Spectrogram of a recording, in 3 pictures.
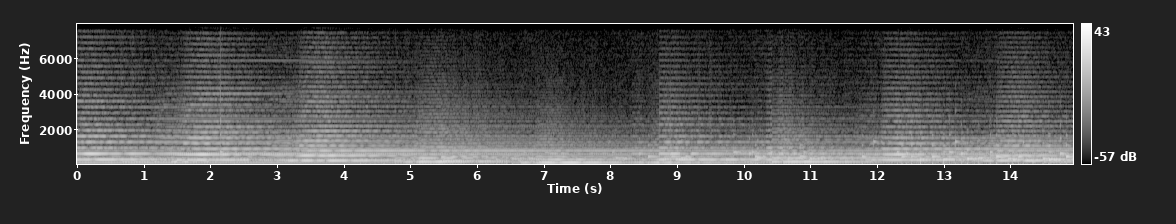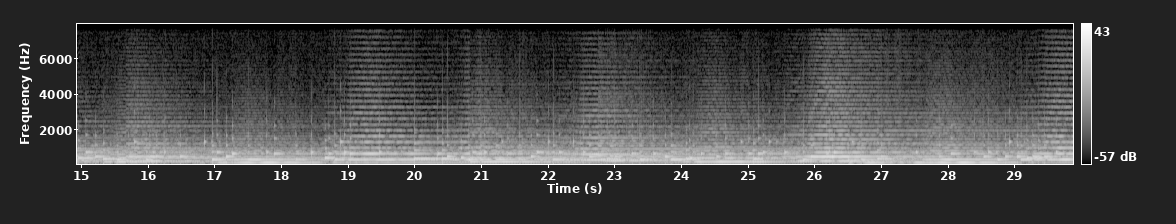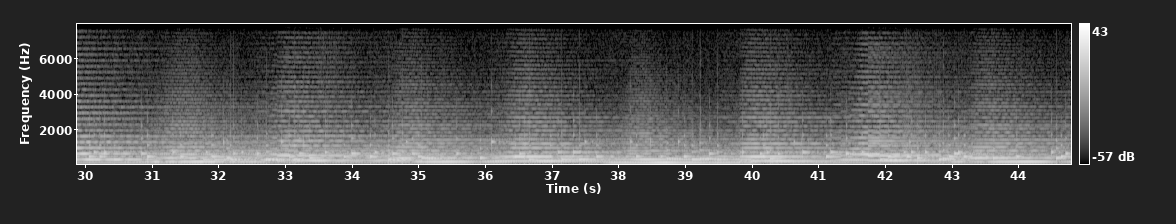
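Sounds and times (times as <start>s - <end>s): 
neptunian marimba: 0.2s - 44.7s.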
